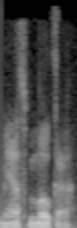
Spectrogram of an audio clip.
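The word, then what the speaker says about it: MASS MoCA: Please visit Megan's site, the Massachusetts Museum of Contemporary Art, MassMoCA.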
